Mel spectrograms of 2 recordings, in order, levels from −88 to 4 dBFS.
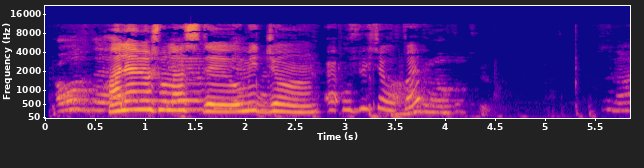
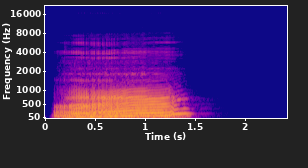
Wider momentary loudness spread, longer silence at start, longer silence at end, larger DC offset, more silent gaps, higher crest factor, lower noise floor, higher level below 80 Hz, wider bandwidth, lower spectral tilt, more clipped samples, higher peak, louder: first, 17 LU vs 11 LU; about the same, 0.1 s vs 0.1 s; second, 0 s vs 0.95 s; neither; neither; about the same, 18 dB vs 16 dB; about the same, -64 dBFS vs -65 dBFS; second, -50 dBFS vs -30 dBFS; first, 11.5 kHz vs 6.6 kHz; second, -1.5 dB/octave vs -10 dB/octave; neither; first, 0 dBFS vs -4 dBFS; about the same, -16 LUFS vs -18 LUFS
